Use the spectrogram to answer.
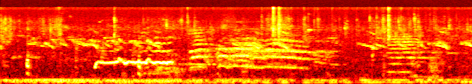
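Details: Peela Aseel rooster from an old bloodline, kept as a pair, crowing: a short rising note, then a longer harmonic-rich drawn-out crow, over steady low hum and scattered small bird chirps.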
